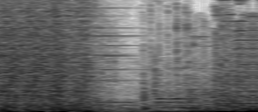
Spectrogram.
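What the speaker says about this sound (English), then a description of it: "There it is, like a little explosion at the end of it." Video game marksman's Pierce shot ends in a small explosion, a rapid, dense burst of crackling impacts that dips briefly midway, then returns just as loud.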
